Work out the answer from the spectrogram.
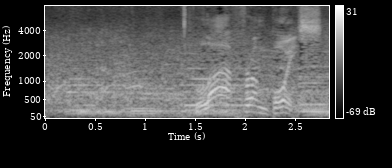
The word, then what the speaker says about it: Laframboise: Laframboise is the correct pronunciation.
